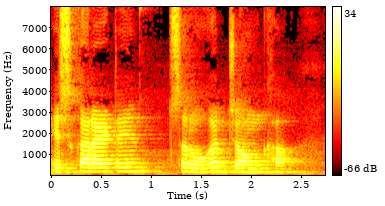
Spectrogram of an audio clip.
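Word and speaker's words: Dzongkha: तो आपके 4 ऑप्शन दे रखे हैं, इसका राइट आंसर होगा जोंगखा। अब इसमें डी साइलेंट रहता है इसलिए इसको जोंगखा कहते हैं।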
